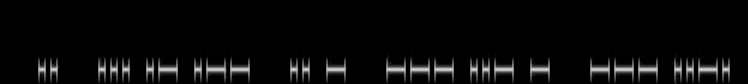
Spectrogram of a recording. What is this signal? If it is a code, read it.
Morse code, heard as a keyed tone, about 20 wpm, 700 Hz. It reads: I SAW IT OUT OF
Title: Sentences with 7-Word Phrases - 20wpm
